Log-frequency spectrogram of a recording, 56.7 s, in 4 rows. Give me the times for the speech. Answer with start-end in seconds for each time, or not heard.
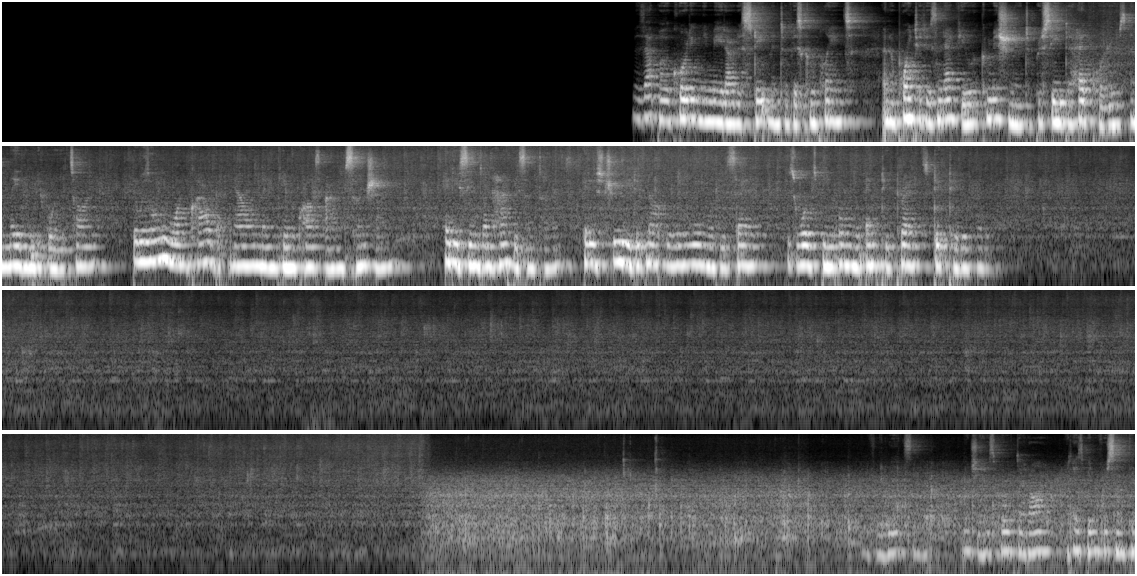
7.9-26.5, 53.2-56.6.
